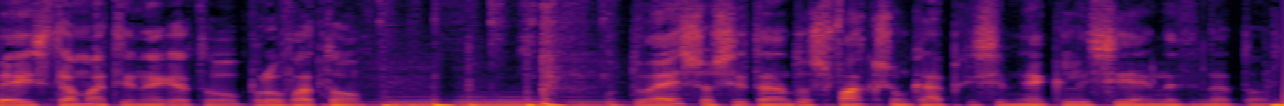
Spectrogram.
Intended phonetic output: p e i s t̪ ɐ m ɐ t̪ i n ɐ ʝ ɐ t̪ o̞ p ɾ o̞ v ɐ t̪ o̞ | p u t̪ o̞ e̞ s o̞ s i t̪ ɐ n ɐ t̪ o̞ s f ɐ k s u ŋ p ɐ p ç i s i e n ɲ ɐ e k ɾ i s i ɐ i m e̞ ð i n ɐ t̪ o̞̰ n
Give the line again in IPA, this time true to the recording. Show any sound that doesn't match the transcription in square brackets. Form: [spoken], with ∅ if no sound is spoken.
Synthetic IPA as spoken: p e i s t̪ ɐ m ɐ t̪ i n ɐ ʝ ɐ t̪ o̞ p ɾ o̞ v ɐ t̪ o̞ | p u t̪ o̞ e̞ s o̞ s i t̪ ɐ n ɐ t̪ o̞ s f ɐ k s u ŋ [k] ɐ p ç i s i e [m] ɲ ɐ e k [l] i s i ɐ i [n] e̞ ð i n ɐ t̪ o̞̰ n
